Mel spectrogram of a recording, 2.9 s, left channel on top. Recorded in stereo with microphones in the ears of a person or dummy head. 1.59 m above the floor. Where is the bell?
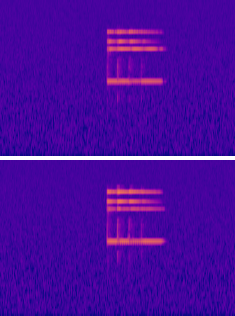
15° right (ahead or behind), 0.6 m.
